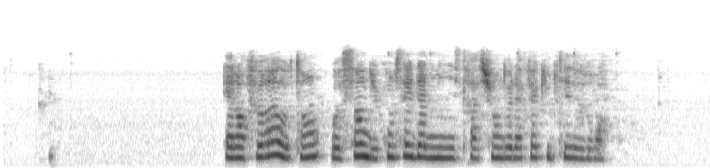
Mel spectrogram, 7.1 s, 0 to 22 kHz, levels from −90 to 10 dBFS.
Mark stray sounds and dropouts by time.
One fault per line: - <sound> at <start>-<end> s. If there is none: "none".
none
